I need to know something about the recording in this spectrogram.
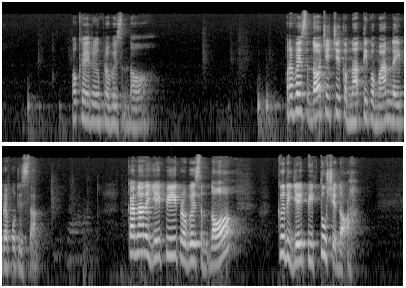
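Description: A woman speaks calmly in a clear voice, close by.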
